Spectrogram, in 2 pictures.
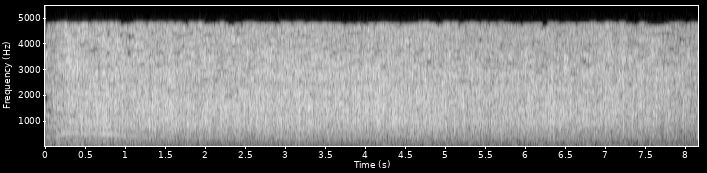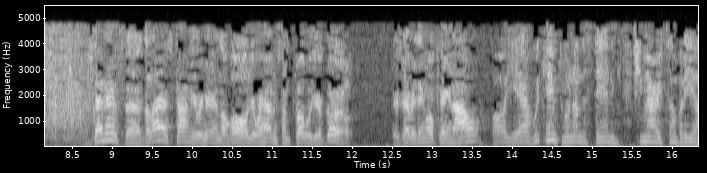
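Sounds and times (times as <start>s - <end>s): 
studio audience applause: 0.0s - 8.7s
speech: 8.8s - 16.3s.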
